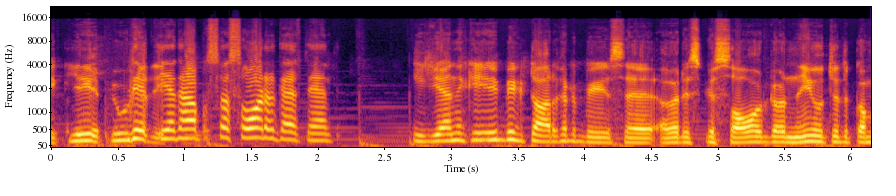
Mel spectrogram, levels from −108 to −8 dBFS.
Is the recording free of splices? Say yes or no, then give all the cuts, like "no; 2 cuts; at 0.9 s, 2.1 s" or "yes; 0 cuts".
yes; 0 cuts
